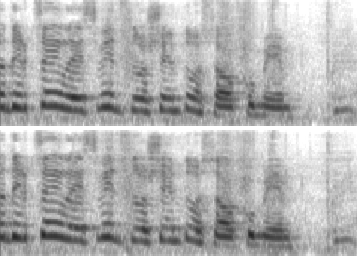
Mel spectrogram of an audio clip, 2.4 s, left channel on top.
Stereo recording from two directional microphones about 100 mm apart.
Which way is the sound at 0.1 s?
45° left (ahead or behind).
